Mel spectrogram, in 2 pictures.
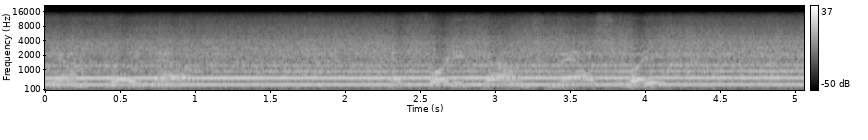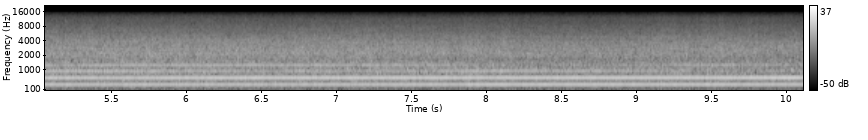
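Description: Bedini-Cole window motor running at speed: a steady, even whine over a smooth hiss, a sound its builder likens to a turbine.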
